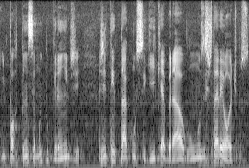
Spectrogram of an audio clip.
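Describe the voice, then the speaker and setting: Vocal fry runs through a man's medium-pitched voice. He talks at a moderate pace with very wide pitch swings. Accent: Bahian. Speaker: TV industry panelist. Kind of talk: panel discussion.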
